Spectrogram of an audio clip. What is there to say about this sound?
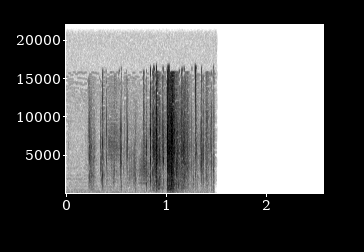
opening plastic Bag
opening a plastic bag
bag, wrap, plastic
